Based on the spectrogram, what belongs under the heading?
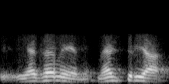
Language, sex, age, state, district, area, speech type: Tamil, male, 60+, Tamil Nadu, Erode, urban, conversation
